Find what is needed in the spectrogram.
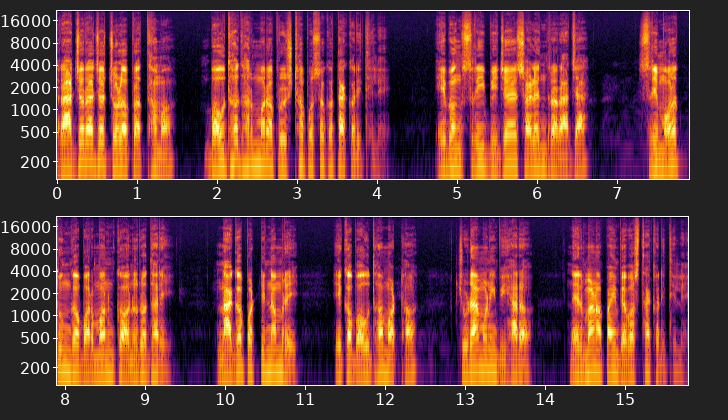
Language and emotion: Odia, neutral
